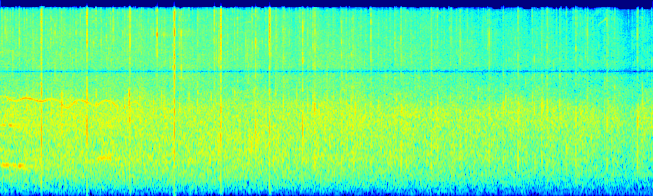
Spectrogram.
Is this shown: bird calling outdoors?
no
